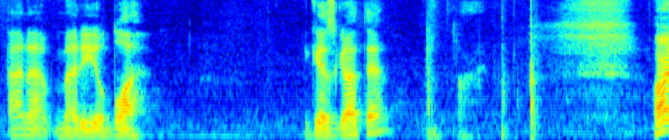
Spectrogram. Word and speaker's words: مريضة: أنا مريضة. مريضة. And she'll probably stop and won't pronounce the ta and say أنا مريضة.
